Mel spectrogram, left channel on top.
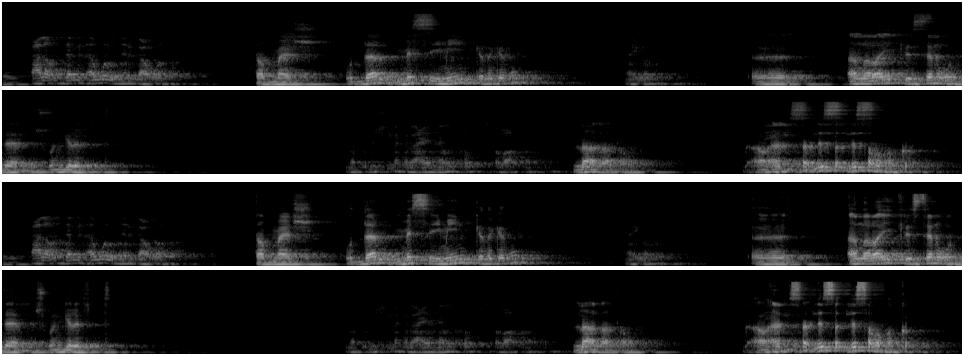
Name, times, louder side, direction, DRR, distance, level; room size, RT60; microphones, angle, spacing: voice 1, 0.3-1.7 6.2-6.6 13.0-15.0 17.2-17.7, equal, 10° left, 2 dB, 3.5 m, -45 dB
voice 2, 2.5-3.1 3.4-5.2 7.5-7.9 8.5-10.5 15.3-16.0 17.0-18.7, right 2 dB, 65° right, 8 dB, 2.5 m, -32 dB
30.0 x 14.0 x 8.4 m, 1.0 s
head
